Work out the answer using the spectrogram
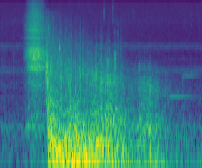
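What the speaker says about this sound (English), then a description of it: "Some kind of explosion?" A single booming explosion in the video game Atelier Ryza erupts suddenly, its loud blast decaying into a long rumbling tail.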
